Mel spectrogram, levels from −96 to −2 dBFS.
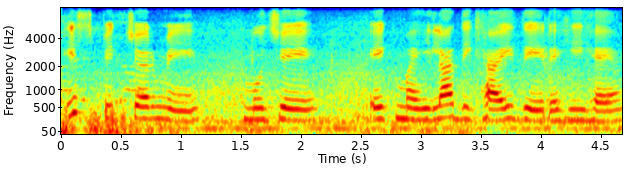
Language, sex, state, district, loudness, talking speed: Hindi, female, Haryana, Jhajjar, -15 LUFS, 130 wpm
